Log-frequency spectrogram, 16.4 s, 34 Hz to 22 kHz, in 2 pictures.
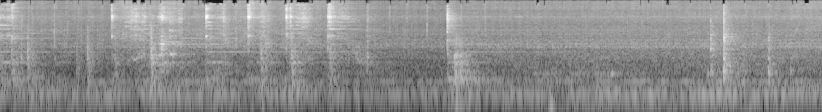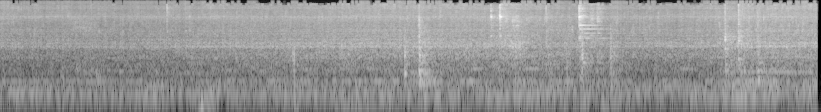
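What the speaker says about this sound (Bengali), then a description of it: "সব কিছু কে ভালোভাবে কষিয়ে নেব 2 মিনিট সময় নিয়ে, যাতে টমেটো যে কাঁচা গন্ধটা আছে সেটা চলে যায়" Tomato and spices sauté in oil in a pan for a Bengali katla kaliya fish curry, with a soft steady sizzle under repeated scraping stirs that come in irregular bursts, close and moderately quiet.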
